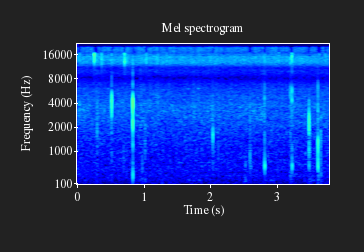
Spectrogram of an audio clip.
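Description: Steady rain falling outdoors during a power outage, a soft continuous hiss with scattered sharper drops tapping nearby surfaces, and no voices.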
